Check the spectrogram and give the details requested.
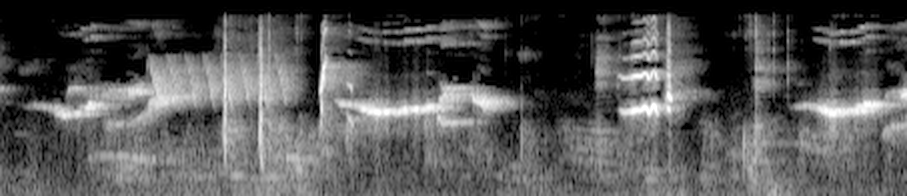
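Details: Quieter white-rumped shama lure song for provoking rival birds: drawn-out buzzy and whistled phrases broken by sharp clicks, with a soft rising whistle to close.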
